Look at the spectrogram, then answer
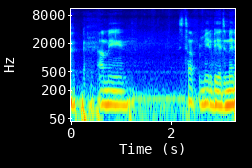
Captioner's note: laugh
